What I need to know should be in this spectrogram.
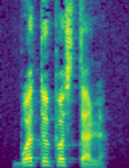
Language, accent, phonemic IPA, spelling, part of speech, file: French, France, /bwat pɔs.tal/, boîte postale, noun, LL-Q150 (fra)-boîte postale.wav
- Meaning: post office box (uniquely addressable lockable box located on the premises of a post office that may be hired as collection point for mail)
